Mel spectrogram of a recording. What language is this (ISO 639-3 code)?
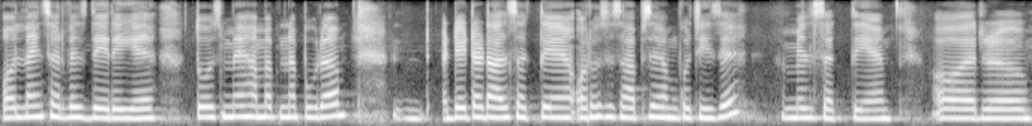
hin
